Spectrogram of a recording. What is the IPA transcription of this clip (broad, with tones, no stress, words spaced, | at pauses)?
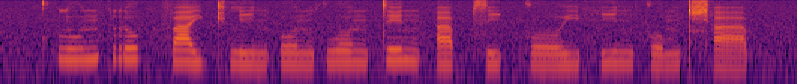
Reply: kʰlu˦˥npro˥˩k̚fa˧j kʰli˩˦nʔo˧nkwo˥˩n te˥˩n ʔa˥˩p̚si˦˥ʔkoː˦˥j hi˥˩nko˦˥mt͡ɕʰa˨˩p̚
